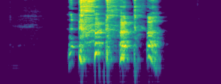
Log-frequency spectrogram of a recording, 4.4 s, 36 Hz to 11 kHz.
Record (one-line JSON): {"three_cough_length": "4.4 s", "three_cough_amplitude": 28155, "three_cough_signal_mean_std_ratio": 0.41, "survey_phase": "alpha (2021-03-01 to 2021-08-12)", "age": "45-64", "gender": "Male", "wearing_mask": "No", "symptom_none": true, "smoker_status": "Never smoked", "respiratory_condition_asthma": false, "respiratory_condition_other": false, "recruitment_source": "REACT", "submission_delay": "1 day", "covid_test_result": "Negative", "covid_test_method": "RT-qPCR"}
